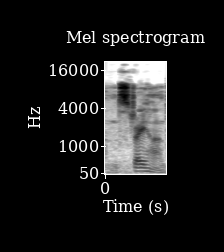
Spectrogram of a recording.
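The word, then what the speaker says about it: Strachan: All right, and that's Strahan. They said the C is silent.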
